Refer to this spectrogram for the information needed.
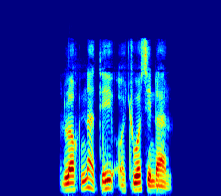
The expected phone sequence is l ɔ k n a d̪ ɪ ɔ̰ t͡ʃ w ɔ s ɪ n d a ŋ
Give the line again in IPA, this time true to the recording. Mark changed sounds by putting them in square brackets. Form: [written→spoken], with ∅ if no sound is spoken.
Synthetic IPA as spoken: l ɔ k n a [d̪→t̪] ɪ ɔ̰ t͡ʃ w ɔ s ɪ n d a [ŋ→n]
